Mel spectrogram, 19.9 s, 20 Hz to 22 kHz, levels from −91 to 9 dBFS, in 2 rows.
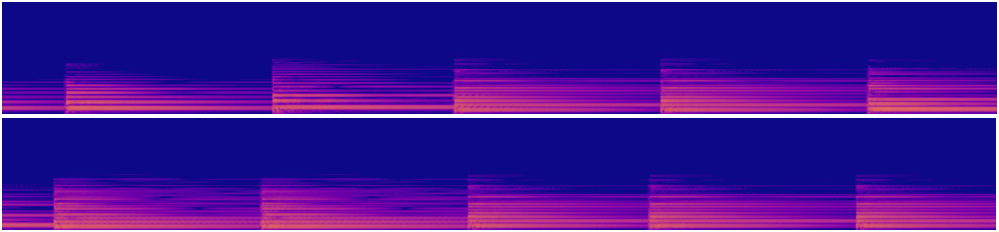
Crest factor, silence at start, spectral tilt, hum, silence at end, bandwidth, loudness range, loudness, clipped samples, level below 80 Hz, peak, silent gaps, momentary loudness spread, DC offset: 16 dB; 0 s; -10.5 dB/octave; none; 0 s; 3.4 kHz; 5 LU; -40 LUFS; under 0.1%; -72 dBFS; -24 dBFS; none; 14 LU; under 0.1%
